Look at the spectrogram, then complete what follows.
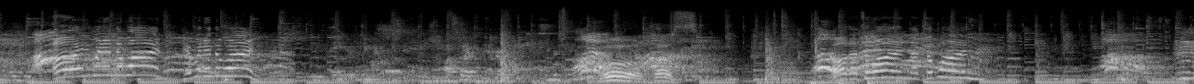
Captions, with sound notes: (group cheers) Oh, he went into one, he went into one! Ooh, close. (group cheers) Oh, that's a one, that's a one!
